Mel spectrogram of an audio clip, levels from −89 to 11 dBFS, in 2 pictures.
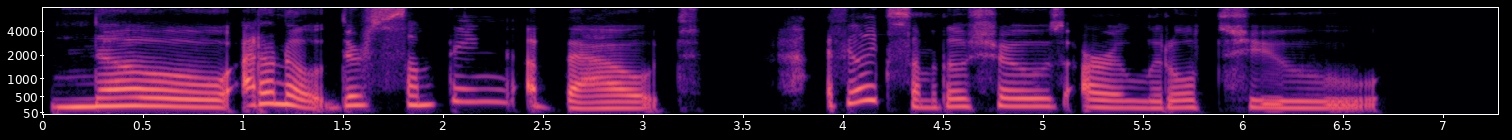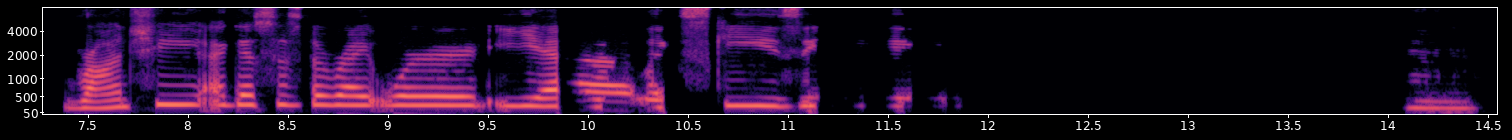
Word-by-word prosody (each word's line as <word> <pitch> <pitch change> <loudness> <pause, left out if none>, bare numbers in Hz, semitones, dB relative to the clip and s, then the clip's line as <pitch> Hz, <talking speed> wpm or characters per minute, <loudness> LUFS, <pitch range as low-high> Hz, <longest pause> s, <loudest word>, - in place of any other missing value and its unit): No, 220 -1 +5
I 250 - +5
don't 305 +1 +5
know, 250 -8 +3
there's 255 +6 -1
something 350 +7 -3
about 175 -3 0 0.8
I - - -3
feel 335 - 0
like 390 0 0
some 210 - -1
of 195 - -9
those 220 0 -1
shows 225 -1 -1
are 200 -1 +1
a 190 - -2
little 190 +1 -4
too 90 -2 -4 0.7
raunchy, 215 +10 -1
I - - -1
guess 270 0 0
is 260 -2 -4
the 265 0 0
right 260 -1 +2
word? 255 -1 +2
Yeah, 235 -2 +1 0.4
like, 205 0 -3
skeezy. 240 -1 -2 3.0
Mm. 180 -1 -10
230 Hz, 120 wpm, -22 LUFS, 195-255 Hz, 3.0 s, No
